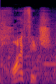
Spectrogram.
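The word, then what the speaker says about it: Haifisch: Now Rob says it's pronounced highfish and he's German for shark and it's about camaraderie in the face of adversity and the genre is called you douche heart.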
